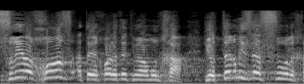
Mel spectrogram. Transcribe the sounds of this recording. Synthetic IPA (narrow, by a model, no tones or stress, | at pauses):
sʁimaχuzatajaχo̞lːat̪e̞t̪miamonχa̰ | jo̞te̞ʁmizeasuʁleχa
